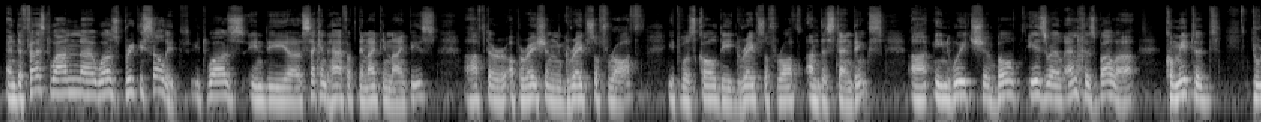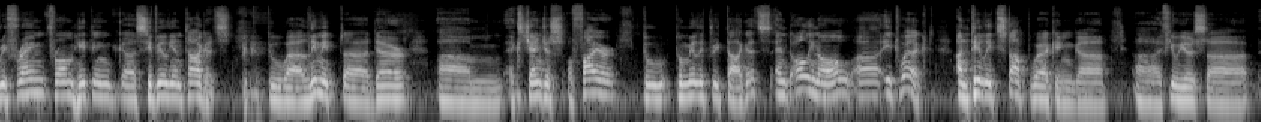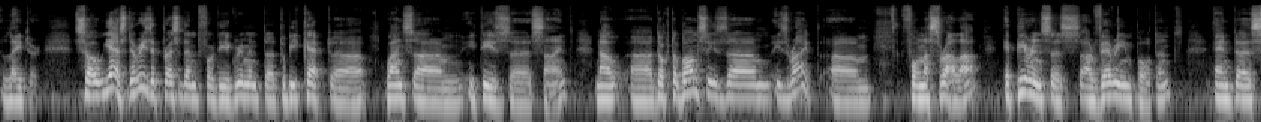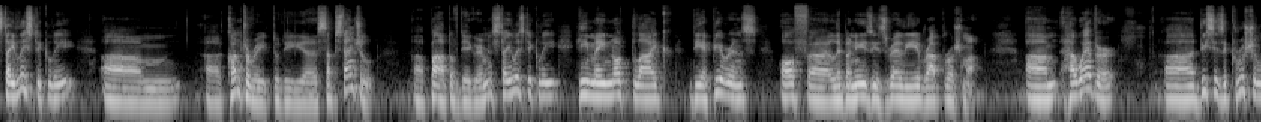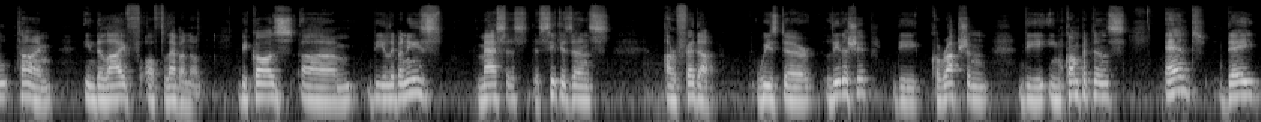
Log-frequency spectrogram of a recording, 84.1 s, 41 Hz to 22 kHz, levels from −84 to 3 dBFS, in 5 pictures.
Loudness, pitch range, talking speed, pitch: -25 LUFS, 125-155 Hz, 120 wpm, 140 Hz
